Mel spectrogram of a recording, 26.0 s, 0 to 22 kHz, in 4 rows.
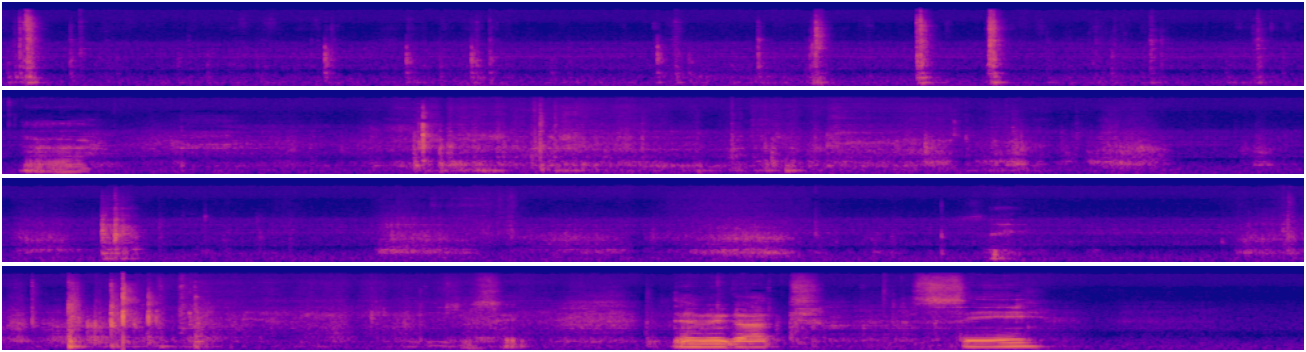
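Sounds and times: plastic parts clicking: 0:03.2 - 0:06.4.

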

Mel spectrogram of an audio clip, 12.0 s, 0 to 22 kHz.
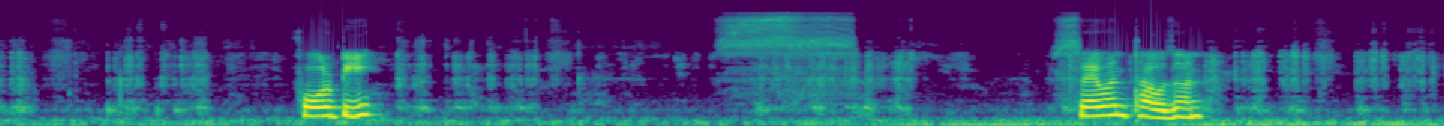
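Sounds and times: pen scratching on paper: 0:00.0 - 0:02.5, 0:03.1 - 0:08.2, 0:09.8 - 0:12.0.

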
